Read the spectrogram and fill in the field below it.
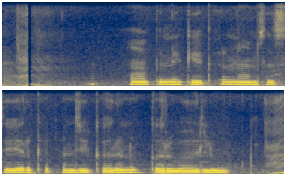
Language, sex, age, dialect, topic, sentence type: Magahi, male, 18-24, Central/Standard, banking, statement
